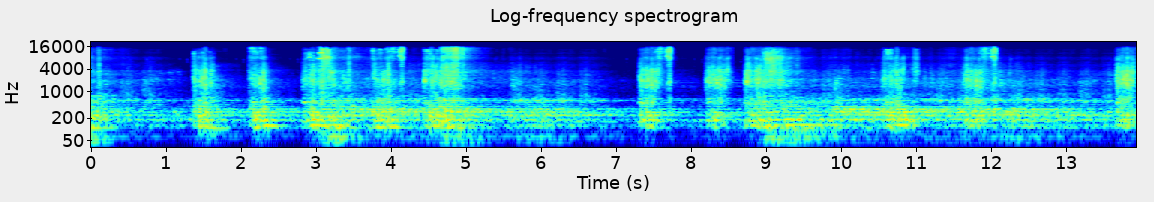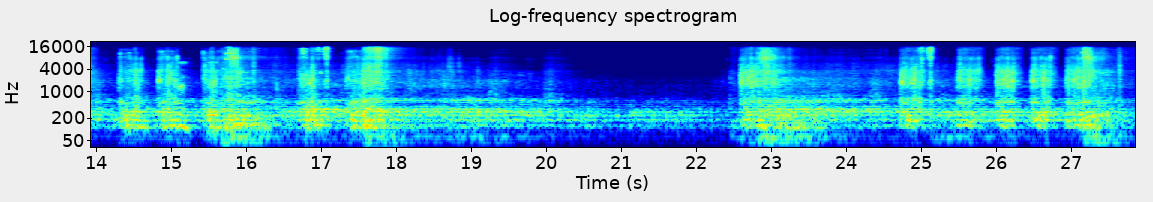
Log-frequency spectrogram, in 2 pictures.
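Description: A metal mechanism clicks and grinds as it turns.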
